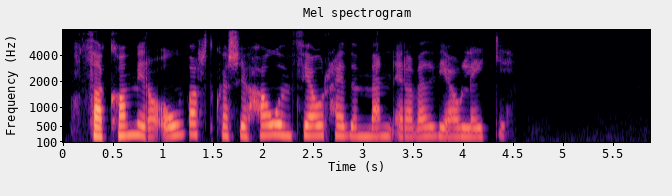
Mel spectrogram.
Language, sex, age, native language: Icelandic, female, 20-29, Icelandic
